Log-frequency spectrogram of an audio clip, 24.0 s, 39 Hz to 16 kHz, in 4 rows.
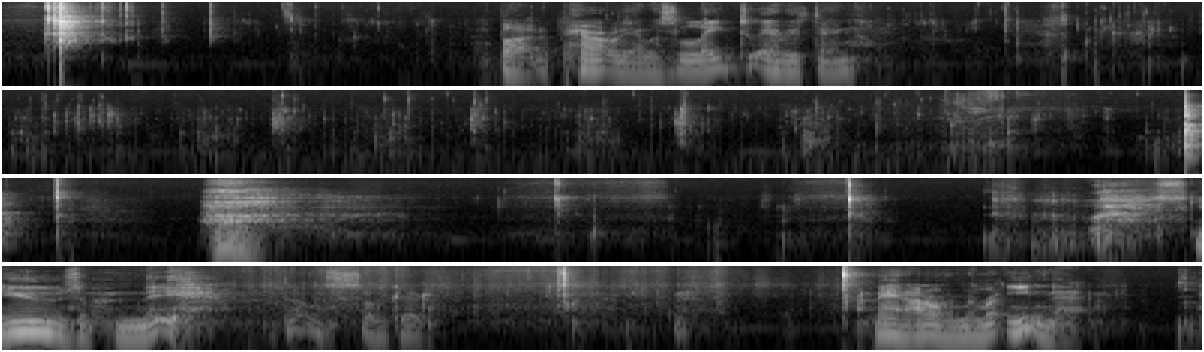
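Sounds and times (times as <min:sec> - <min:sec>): wet chewing and lip-smacking: 0:00.8 - 0:02.4, 0:04.4 - 0:12.4.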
